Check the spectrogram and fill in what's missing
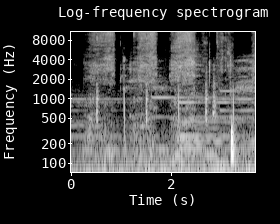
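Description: Nail file rasping along a long acrylic stiletto nail in long strokes, quiet and close, with soft repeated scraping and a few small clicks.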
